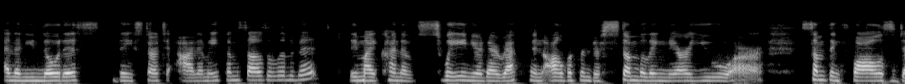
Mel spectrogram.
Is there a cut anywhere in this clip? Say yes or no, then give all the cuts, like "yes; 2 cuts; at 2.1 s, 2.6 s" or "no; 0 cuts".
yes; 2 cuts; at 3.4 s, 4.2 s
